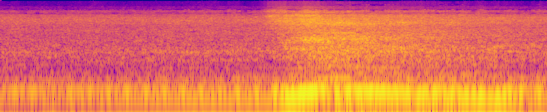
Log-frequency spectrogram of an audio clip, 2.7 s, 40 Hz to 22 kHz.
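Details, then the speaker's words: 1950 Plymouth Deluxe off road 23 years, quiet steady idle then smooth clean throttle blip, running on engine fuel pump from gas can; choke poor, temperature slightly warm, no oil pressure reading. "choke doesn't work great but it does idle and it's got breaks and gears"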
